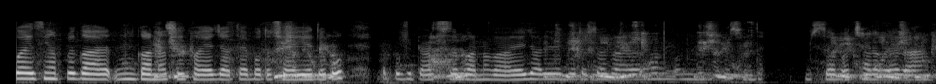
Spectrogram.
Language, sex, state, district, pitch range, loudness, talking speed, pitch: Hindi, male, Uttar Pradesh, Hamirpur, 225-270 Hz, -23 LUFS, 180 wpm, 245 Hz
